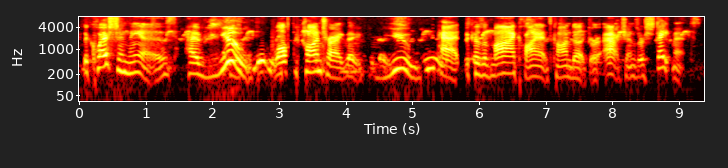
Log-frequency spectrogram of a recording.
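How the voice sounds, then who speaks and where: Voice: medium pitch, very animated, slow pace, a bit bright, low-quality recording. A person voicing a persistent lawyer putting pointed questions in a dramatic reading of a deposition. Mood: pressing.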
